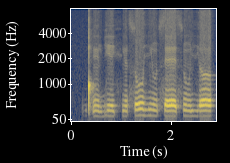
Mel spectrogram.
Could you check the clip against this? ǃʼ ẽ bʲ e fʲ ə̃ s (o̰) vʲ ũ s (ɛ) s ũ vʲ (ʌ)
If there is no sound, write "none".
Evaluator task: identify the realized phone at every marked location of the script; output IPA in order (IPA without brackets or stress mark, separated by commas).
o, ɛ, ʌ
